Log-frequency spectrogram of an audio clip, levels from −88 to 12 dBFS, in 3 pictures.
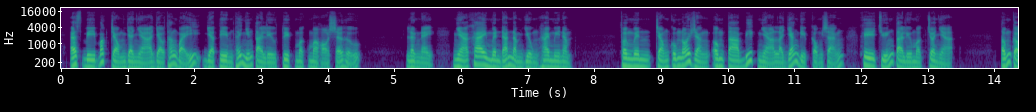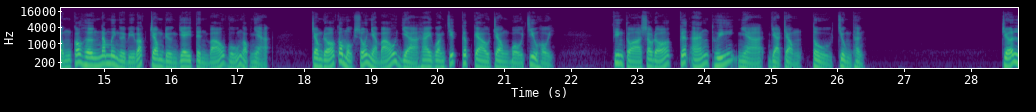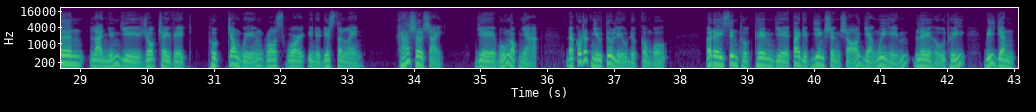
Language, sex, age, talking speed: Vietnamese, male, 20-39, 205 wpm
